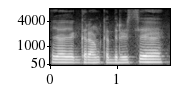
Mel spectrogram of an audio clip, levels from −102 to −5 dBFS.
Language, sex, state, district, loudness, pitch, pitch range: Hindi, male, Jharkhand, Garhwa, -15 LUFS, 150 Hz, 145-160 Hz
